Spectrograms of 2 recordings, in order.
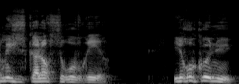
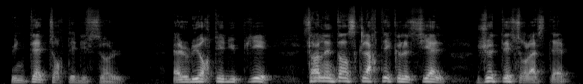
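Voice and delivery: plain reading voice

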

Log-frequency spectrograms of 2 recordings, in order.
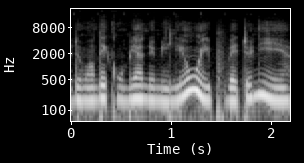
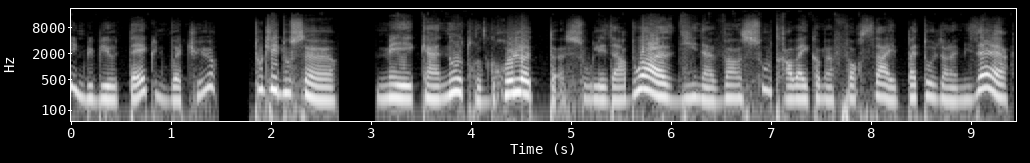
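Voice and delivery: sarcastic tirade; 6 dB louder than usual. Acted.

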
